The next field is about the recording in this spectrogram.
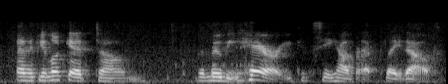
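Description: A woman speaks with an American accent against noticeable background noise. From US Northeast (Pennsylvania). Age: 60s. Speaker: radio show host. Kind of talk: casual interview chat.

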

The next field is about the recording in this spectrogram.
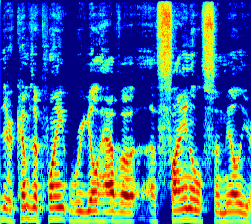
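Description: On a very clean recording with a silent background, a man with an American accent speaks in an unremarkable speaking voice at a fairly high pitch and fairly slow pace, with fairly even intonation. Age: 60s. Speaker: pastor. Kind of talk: casual chat.

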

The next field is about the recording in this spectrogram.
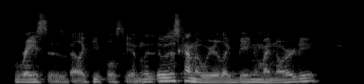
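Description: Against a quiet background, a man with an American accent speaks in a somewhat breathy voice with lively intonation. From Twin Cities, Minnesota, US. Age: 20s. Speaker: undergraduate student. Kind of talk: casual chat.

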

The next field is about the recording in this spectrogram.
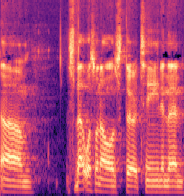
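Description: A man with a plain, everyday voice, fairly low in pitch, at a fairly slow pace. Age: 20s. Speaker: entrepreneur. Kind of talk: casual interview chat.

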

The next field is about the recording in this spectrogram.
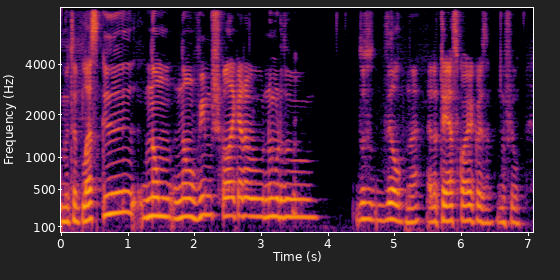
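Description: A man with a high pitch speaks in a dark, mellow tone. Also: ordinary pitch variation. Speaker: film podcast co-host. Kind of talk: casual chat.

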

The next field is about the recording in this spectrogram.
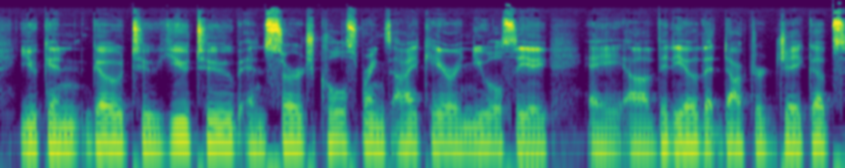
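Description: On a very clean recording with a silent background and a dry, close sound with no echo, a man speaks in an ordinary speaking voice at medium pitch, moderate pace and fairly even intonation. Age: 40s. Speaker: podcast co-host. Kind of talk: casual chat. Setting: studio.

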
